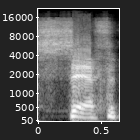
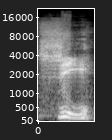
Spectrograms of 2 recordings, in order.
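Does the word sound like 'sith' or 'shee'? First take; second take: sith; shee. First: The word sounds like 'sith', ending in a th sound. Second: The word sounds like 'shee', ending in a vowel. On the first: The speaker calls it wrong. "it's not pronounced Sith" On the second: The speaker calls it right. "Some weird Celtic pronunciation"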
